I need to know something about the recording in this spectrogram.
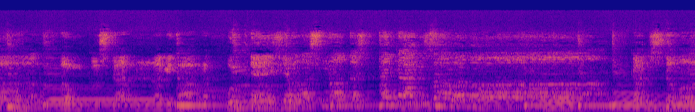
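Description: A man singing in long held notes to a strummed and plucked acoustic guitar.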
